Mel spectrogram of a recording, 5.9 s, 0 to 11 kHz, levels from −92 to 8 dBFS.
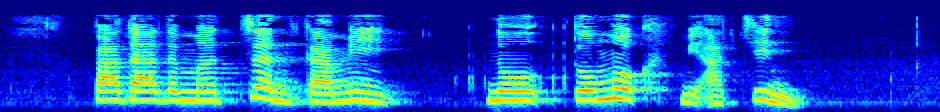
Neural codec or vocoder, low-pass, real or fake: none; 7.2 kHz; real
